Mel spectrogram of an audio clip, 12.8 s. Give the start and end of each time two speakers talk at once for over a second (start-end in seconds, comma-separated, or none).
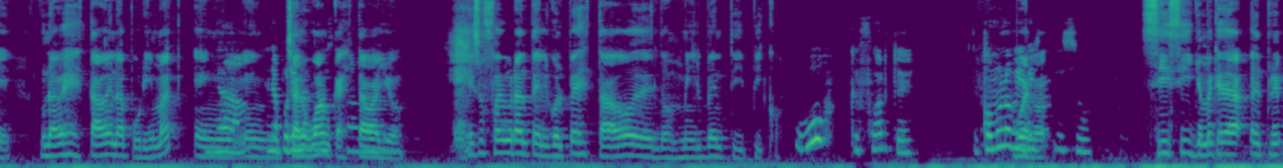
2.2-4.0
